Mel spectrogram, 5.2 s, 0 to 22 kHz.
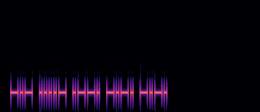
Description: Morse code, heard as a keyed tone, about 25 wpm, 700 Hz. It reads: K4PCC
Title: USA Call Signs - 5 Characters - Repeated 3x - 25wpm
